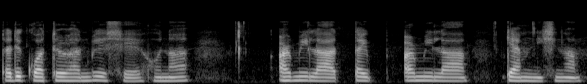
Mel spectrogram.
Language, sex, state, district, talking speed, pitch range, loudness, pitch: Nagamese, female, Nagaland, Kohima, 135 wpm, 165-180 Hz, -22 LUFS, 175 Hz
